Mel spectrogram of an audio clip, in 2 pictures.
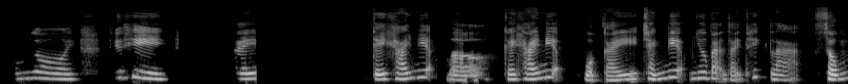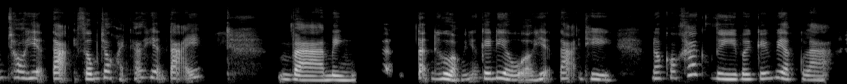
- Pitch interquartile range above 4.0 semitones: No, average, 3.5 semitones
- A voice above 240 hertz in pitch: Yes, very high, 255 Hz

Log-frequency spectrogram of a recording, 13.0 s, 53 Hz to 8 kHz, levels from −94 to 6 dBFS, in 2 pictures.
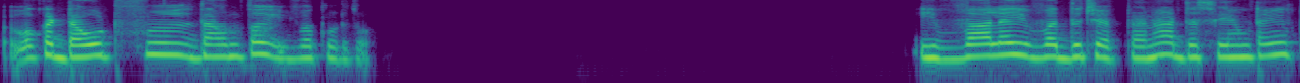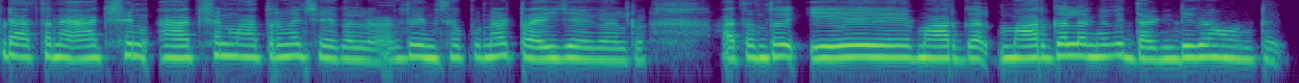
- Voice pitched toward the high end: Yes, very high, 255 Hz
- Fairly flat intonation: Yes, narrow, 2.3 semitones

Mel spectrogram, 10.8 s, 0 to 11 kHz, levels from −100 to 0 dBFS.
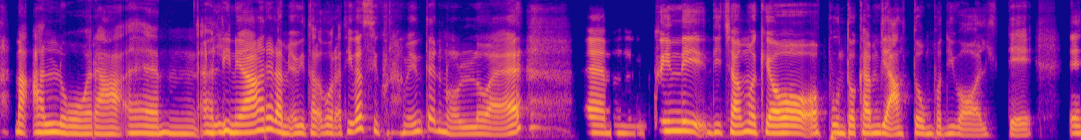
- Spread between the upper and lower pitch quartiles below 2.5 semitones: No, average, 2.8 semitones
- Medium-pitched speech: Yes, medium, 175 Hz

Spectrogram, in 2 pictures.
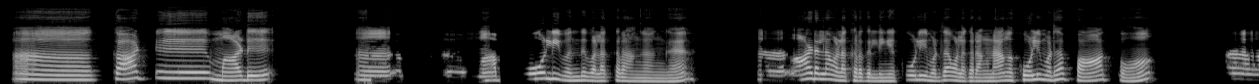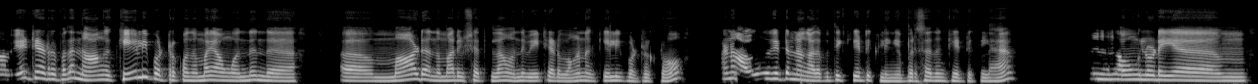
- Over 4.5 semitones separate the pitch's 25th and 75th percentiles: Yes, average, 5.0 semitones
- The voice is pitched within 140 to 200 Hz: Yes, medium, 185 Hz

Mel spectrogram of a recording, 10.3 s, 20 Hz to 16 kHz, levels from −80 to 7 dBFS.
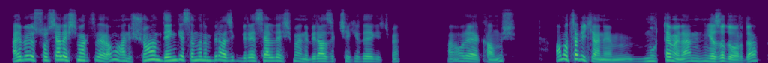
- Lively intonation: Yes, wide, 5.9 semitones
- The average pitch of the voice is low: No, medium, 170 Hz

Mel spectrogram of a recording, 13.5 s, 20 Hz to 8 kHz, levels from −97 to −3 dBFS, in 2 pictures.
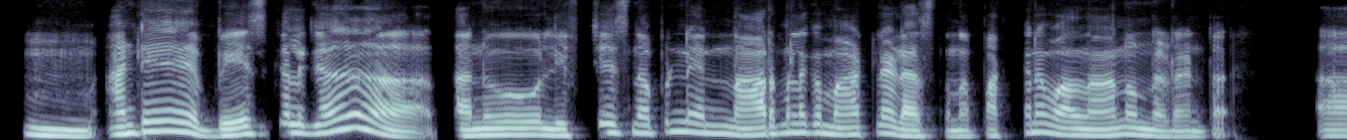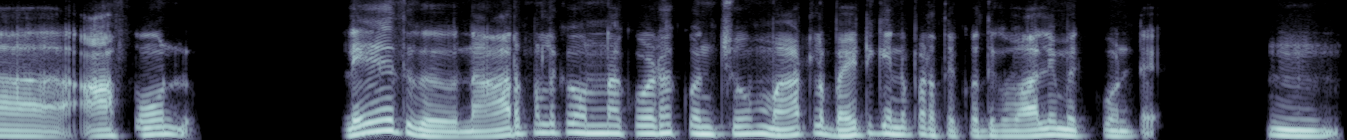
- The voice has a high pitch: No, medium, 140 Hz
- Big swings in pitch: Yes, wide, 5.9 semitones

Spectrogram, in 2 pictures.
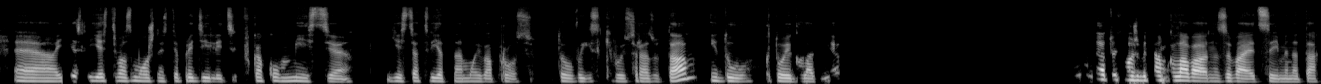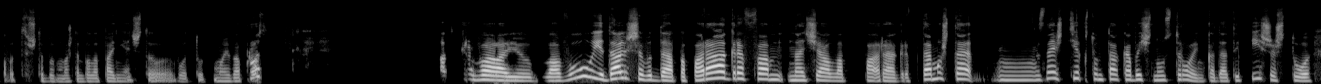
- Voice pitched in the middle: Yes, medium, 165 Hz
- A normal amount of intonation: No, wide, 5.9 semitones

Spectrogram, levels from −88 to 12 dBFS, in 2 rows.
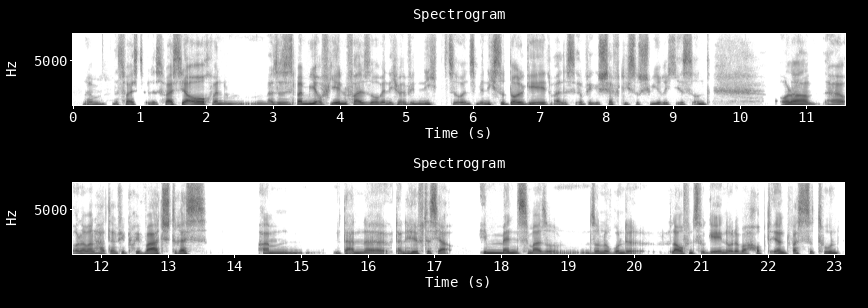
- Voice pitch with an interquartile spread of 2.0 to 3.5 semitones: Yes, narrow, 2.5 semitones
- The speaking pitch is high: No, low, 115 Hz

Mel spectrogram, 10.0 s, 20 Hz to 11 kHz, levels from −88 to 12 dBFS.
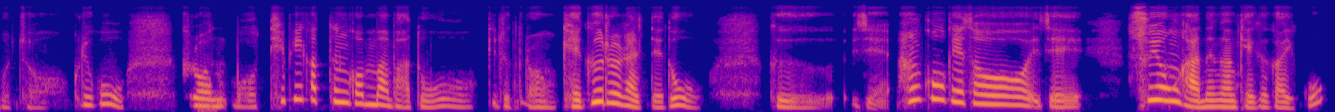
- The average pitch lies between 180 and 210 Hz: No, high, 220 Hz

